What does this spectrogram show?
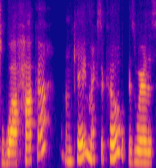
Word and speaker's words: Oaxaca: um from uh now you guys got the pronunciation of it it's oaxaca okay mexico is where this is from okay so this um beautiful beautiful black pottery vase is 24.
